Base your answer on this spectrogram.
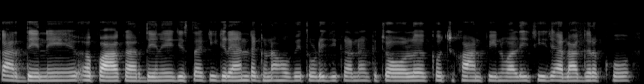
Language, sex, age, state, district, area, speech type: Punjabi, female, 30-45, Punjab, Shaheed Bhagat Singh Nagar, rural, spontaneous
